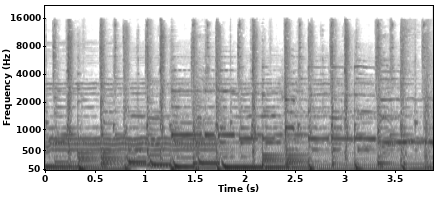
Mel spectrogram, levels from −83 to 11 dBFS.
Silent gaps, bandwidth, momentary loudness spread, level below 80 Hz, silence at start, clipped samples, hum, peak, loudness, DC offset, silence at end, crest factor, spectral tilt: none; 16.5 kHz; 5 LU; -22 dBFS; 0 s; under 0.1%; none; -2 dBFS; -16 LUFS; under 0.1%; 0 s; 14 dB; -5 dB/octave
